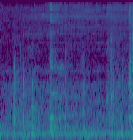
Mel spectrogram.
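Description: Quiet kitchen room tone with a steady low hum and a few faint clicks of kitchen equipment being handled over a glass bowl.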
